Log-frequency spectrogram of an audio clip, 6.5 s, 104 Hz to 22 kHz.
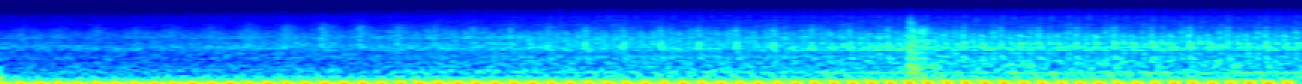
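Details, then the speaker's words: Honda G23/H2B swap with K-series manifold, first start, idle about 600 rpm: very low, lumpy idle with a steady heavy beat around two and a half per second; rough idle, owner suspects rod knock, idle needs raising. "but it it do sound kind of rough to be honest kind of Rod kniky I need to bump the idle up"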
